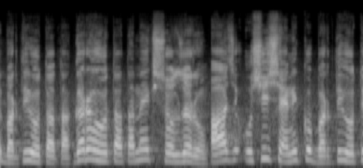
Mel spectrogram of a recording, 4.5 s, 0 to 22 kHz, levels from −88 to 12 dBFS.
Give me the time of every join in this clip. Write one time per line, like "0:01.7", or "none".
0:00.9
0:02.5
